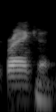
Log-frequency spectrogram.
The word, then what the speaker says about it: Branca: Glenn's, he pronounced his name Branca. I used to say Branca, but he always said Branca. I'm too, you know, so I say Glenn Branca.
